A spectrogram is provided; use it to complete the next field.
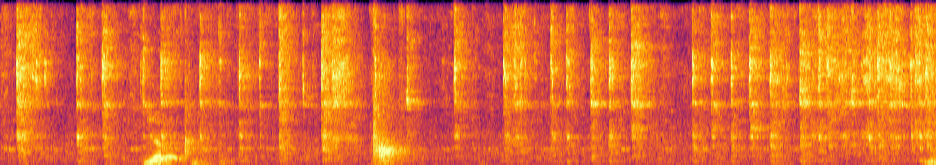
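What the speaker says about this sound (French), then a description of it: "et je commence fouetter" A whisk beats egg yolk in a metal bowl for a mandarin sauce, a fast, steady clicking and scraping rhythm that runs throughout, while a voice speaks briefly.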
